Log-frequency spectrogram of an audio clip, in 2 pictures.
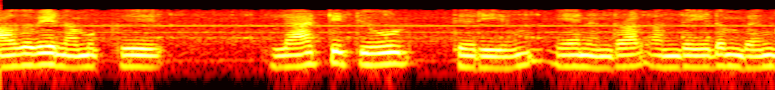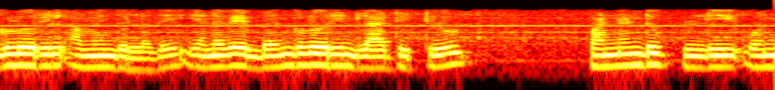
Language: Tamil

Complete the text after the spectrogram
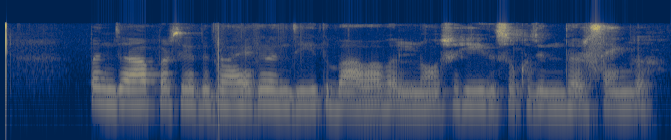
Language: Punjabi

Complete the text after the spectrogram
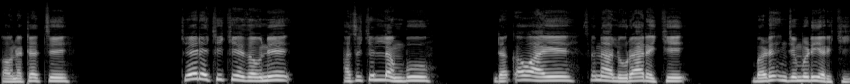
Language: Hausa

